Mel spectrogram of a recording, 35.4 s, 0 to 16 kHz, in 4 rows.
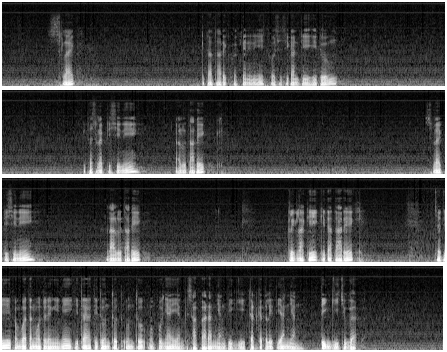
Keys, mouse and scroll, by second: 1.3 click, 2.7-4.7 shift+middle drag, 4.7 click, 10.0 click, 12.7 click, 17.9 click, 19.7 click, 23.1 click, 24.2 click, 27.9 click, 29.2 click, 32.7 scroll up 1, 33.0-34.5 scroll down 1, 34.5 click.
